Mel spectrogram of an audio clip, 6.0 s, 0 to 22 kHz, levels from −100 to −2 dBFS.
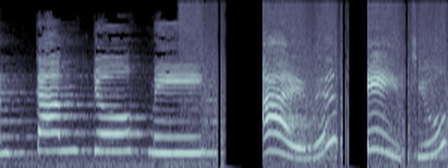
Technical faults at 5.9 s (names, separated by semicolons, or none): low bit depth without dither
